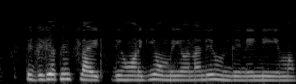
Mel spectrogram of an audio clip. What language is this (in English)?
Punjabi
